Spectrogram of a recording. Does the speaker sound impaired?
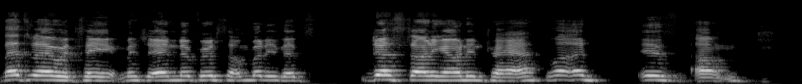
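Yes: cerebral palsy; wheelchair user.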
